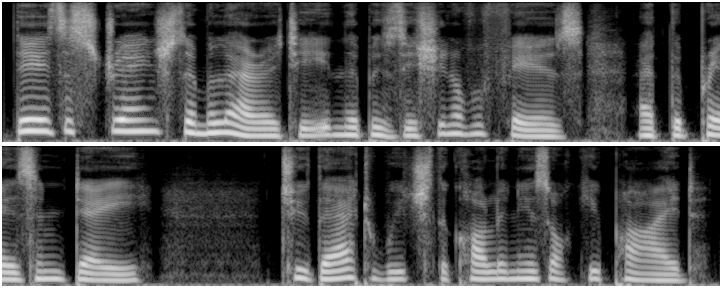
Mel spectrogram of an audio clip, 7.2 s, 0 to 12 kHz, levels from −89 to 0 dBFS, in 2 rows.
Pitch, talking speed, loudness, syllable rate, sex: 185 Hz, 165 wpm, -18 LUFS, 5.5 syllables/s, female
